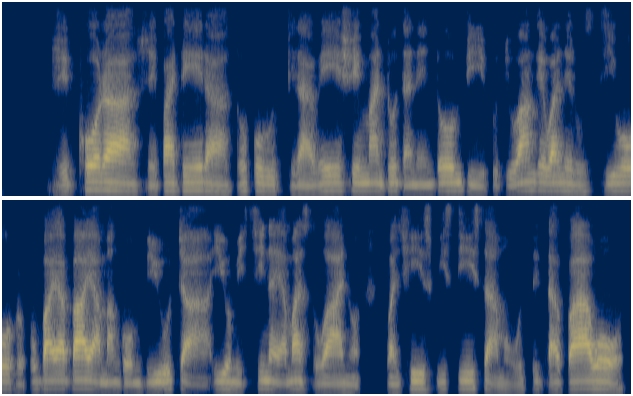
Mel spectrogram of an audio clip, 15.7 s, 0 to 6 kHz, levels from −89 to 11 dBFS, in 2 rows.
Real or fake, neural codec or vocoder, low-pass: fake; codec, 24 kHz, 0.5 kbps, DualCodec; 5.4 kHz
